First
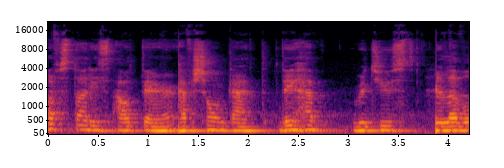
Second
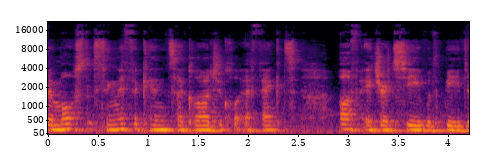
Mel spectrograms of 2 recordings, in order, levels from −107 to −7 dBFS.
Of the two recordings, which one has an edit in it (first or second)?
first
